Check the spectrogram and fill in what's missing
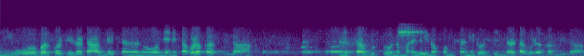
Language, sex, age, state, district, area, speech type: Kannada, female, 18-30, Karnataka, Chamarajanagar, rural, conversation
